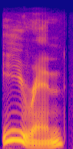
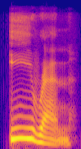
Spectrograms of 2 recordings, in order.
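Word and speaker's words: E人: When Chinese people say I-ren, they don't pronounce the I using the Chinese pinyin I. They pronounce it like the English letter, I. And the E in E-ren is pronounced like the English letter E.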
